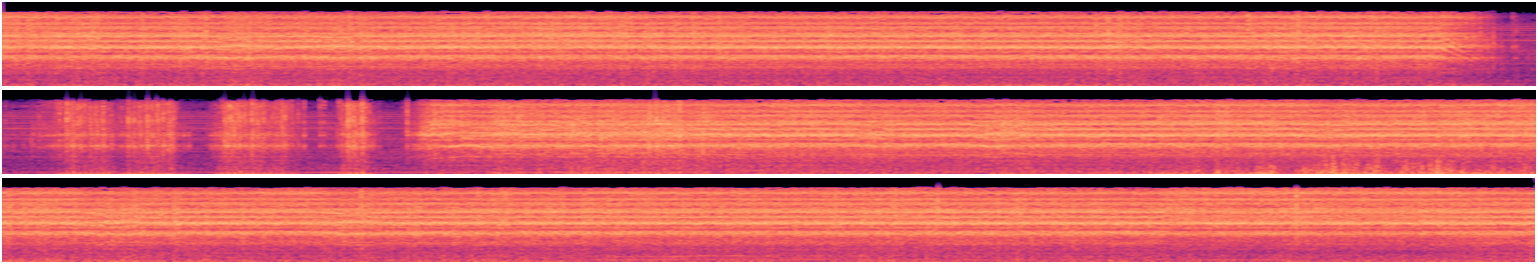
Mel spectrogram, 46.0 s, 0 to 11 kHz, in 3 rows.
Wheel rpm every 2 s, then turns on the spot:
160, 160, 160, 160, 160, 160, 160, 60, 20, 20, 150, 160, 160, 160, 160, 160, 160, 160, 160, 160, 160, 160, 160.
16-18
